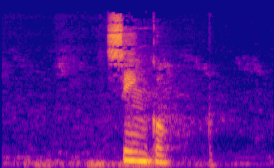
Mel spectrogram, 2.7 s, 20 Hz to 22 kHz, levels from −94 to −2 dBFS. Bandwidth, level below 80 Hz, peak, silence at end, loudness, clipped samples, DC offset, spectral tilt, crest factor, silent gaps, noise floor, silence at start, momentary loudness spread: 16.5 kHz; -64 dBFS; -4 dBFS; 1.05 s; -18 LUFS; under 0.1%; under 0.1%; -3.5 dB/octave; 20 dB; none; -61 dBFS; 0.95 s; 16 LU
